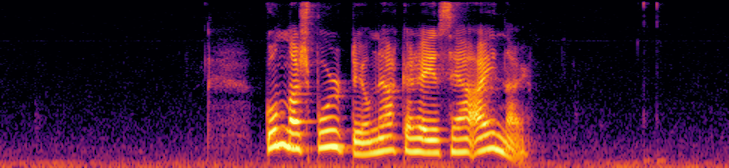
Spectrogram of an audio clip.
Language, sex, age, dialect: Faroese, female, 36-60, Norðurstreymoy/Eysturoy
